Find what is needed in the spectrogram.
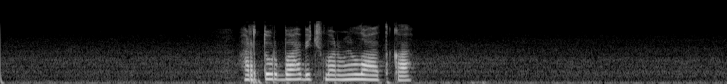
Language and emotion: Russian, neutral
